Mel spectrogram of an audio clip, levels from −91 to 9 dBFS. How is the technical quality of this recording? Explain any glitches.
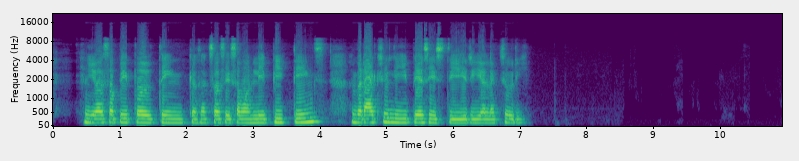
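The recording suffers from hard clipping in three stretches of the speech. It runs from 0.48 to 1.72 s, from 2.09 to 3.89 s, and from 4.57 to 6.81 s. The level is driven past what a stage in the chain can pass, by about 7 dB, about 6 dB and about 11 dB. Peaks are cut flat, adding harsh upper harmonics. Loud syllables crackle and fuzz. The third stretch sounds roughest.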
